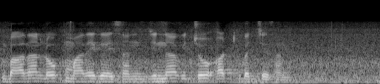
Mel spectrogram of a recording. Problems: background sounds at intervals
